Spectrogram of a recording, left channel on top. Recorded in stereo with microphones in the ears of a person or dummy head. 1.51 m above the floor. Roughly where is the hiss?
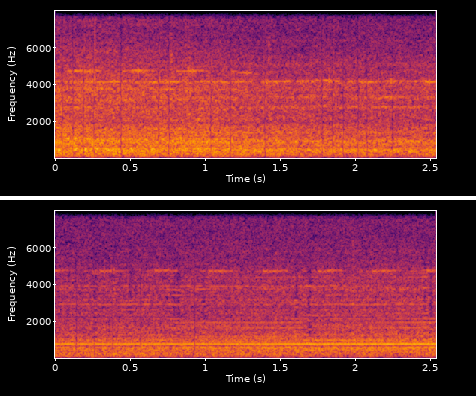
I don't hear a hiss.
